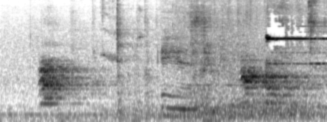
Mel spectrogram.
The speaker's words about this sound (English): That dog is so annoying. I would hate to live down here.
